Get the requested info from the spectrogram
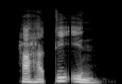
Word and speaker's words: hahatiin: Word for word it's hahatiin, ang, mana, nang, pantay-pantay.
